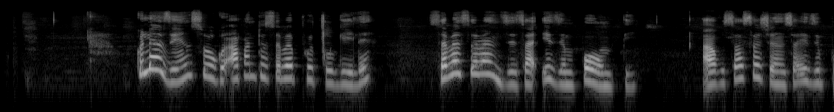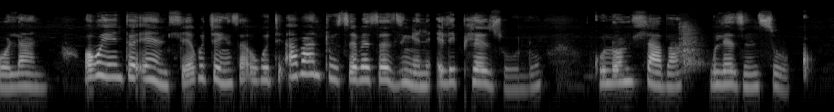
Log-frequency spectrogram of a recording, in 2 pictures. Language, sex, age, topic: North Ndebele, male, 25-35, health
